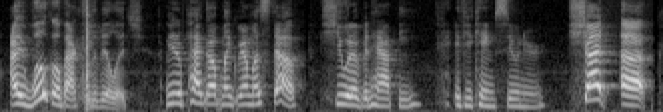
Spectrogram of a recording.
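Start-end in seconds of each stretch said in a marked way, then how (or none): 5.6-6.6 loud shout; angry snap. Acted. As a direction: shut him down hard. Telling the caller off.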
